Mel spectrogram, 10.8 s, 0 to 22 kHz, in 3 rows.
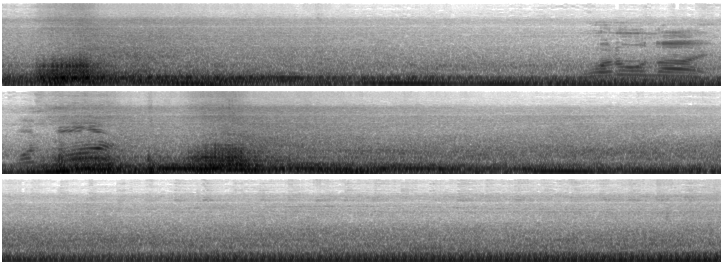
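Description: A 2020 RAM 2500 with a 6.4L HEMI V8, resonator removed and a 6-inch exhaust tip fitted, idles with a deep rumble and then revs twice in quick succession, with people talking over it.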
